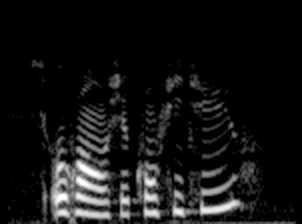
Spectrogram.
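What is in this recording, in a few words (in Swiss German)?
"orangekonfiture", Alsace Bas Rhin; vin; marmelade d’orange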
